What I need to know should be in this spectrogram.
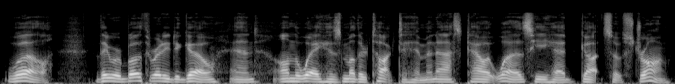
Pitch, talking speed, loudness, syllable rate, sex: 120 Hz, 230 wpm, -18 LUFS, 5.1 syllables/s, male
